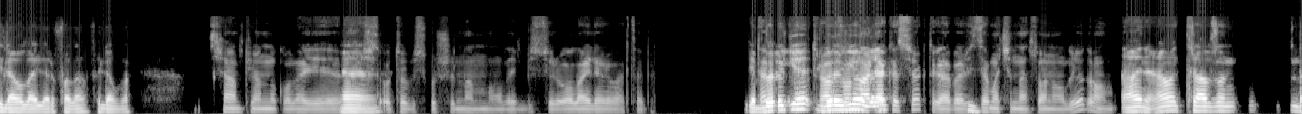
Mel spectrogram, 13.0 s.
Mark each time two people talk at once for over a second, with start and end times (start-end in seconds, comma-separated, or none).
7.5-8.9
